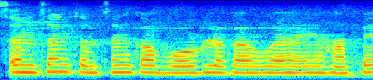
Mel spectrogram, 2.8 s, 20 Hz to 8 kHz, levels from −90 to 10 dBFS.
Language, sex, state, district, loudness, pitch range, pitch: Hindi, female, Punjab, Kapurthala, -15 LUFS, 205-225 Hz, 210 Hz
